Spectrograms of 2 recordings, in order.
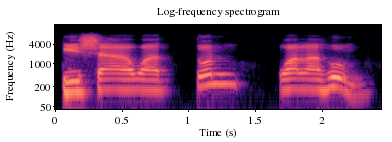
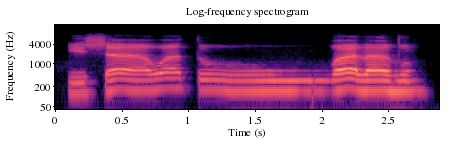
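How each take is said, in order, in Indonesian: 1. Bunyi n tetap jelas sebelum w. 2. Bunyi n menyatu dengan w yang mengikutinya.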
